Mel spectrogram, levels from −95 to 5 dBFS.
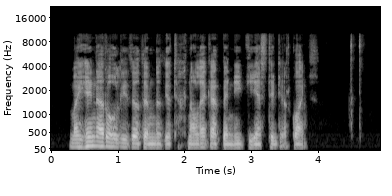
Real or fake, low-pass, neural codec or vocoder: fake; 9.9 kHz; vocoder, 22.05 kHz, 80 mel bands, Vocos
